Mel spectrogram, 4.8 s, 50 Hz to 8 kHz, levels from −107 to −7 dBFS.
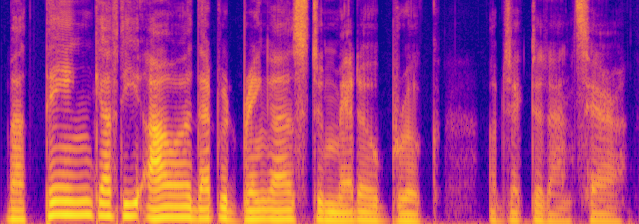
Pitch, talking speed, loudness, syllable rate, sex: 115 Hz, 190 wpm, -17 LUFS, 4.6 syllables/s, male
